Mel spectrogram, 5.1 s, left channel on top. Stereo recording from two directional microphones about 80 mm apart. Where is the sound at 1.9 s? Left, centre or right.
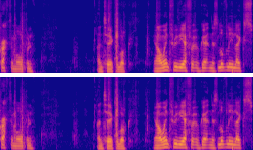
Right.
